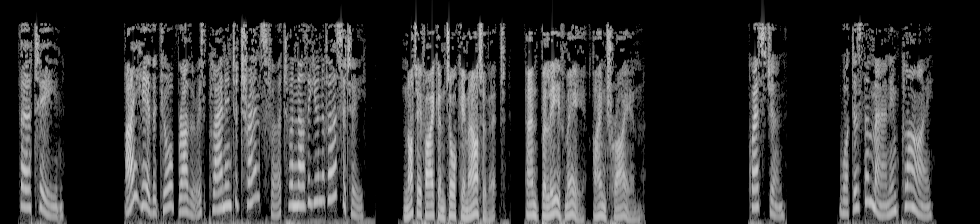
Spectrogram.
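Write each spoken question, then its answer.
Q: What does the man imply?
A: He is trying to persuade his brother not to transfer.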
